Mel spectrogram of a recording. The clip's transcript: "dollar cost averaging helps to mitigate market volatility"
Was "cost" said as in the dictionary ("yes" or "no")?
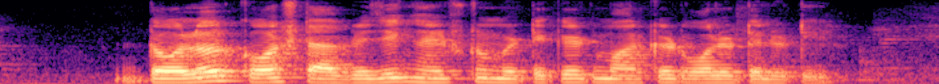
yes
